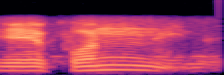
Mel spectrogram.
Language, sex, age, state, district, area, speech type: Nepali, male, 18-30, West Bengal, Kalimpong, rural, conversation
